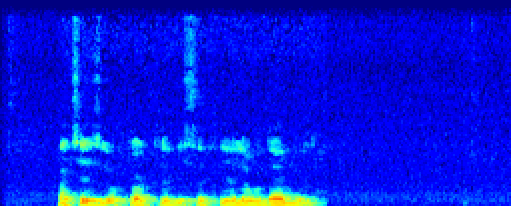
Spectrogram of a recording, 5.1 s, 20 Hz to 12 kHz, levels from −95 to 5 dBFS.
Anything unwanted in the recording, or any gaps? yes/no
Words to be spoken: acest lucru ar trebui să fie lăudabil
no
